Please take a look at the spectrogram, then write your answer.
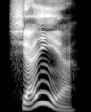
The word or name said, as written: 嫌疑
